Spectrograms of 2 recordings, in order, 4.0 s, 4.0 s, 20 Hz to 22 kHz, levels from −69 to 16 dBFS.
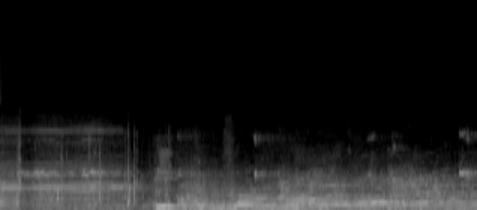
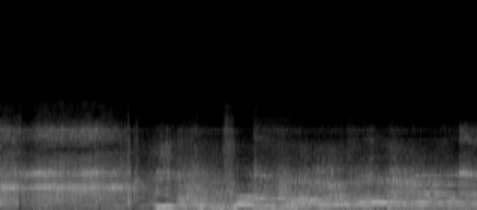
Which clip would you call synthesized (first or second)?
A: second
